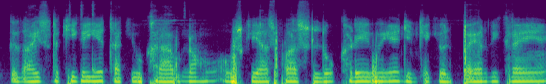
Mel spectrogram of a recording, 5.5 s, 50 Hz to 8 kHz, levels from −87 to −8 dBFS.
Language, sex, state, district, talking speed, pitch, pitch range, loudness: Hindi, male, Uttar Pradesh, Lucknow, 220 wpm, 150 Hz, 145-155 Hz, -21 LUFS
